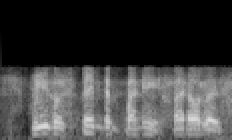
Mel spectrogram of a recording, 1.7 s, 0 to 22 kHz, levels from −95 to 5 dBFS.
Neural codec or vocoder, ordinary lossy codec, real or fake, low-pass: codec, 16 kHz, 2 kbps, FreqCodec, smaller model; none; fake; 3.6 kHz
